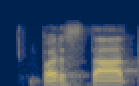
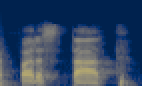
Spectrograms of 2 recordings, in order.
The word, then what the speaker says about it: परस्तात्: फिर से बोलते हैं, परस्तात हो जाता अगर इसमें हलंत नहीं लगता, लेकिन इसमें है परस्तात। समझ पा रहे हैं?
